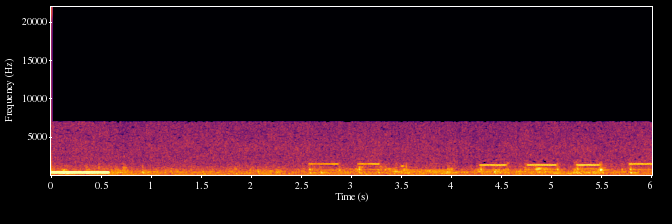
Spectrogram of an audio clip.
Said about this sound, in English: I crossed to the phone booth, and following instructions, I picked it up to listen for the dial tone before I dropped the dime in.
